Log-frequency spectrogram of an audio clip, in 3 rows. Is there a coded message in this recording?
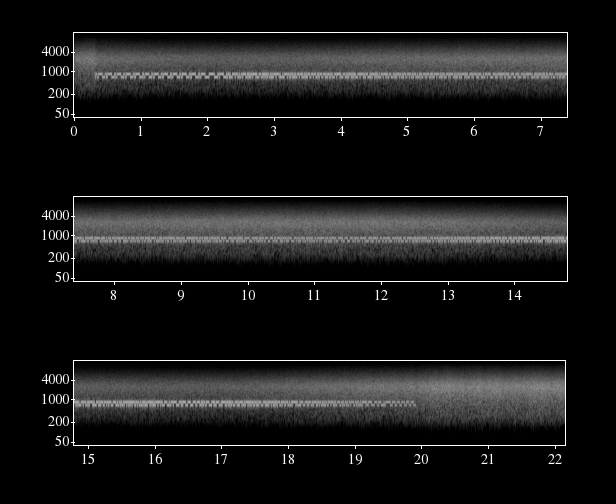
Yes: NAVTEX (SITOR-B), 100 baud, 170 Hz shift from 0.3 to 19.9 s, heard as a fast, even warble, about 770 Hz centre, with radio static. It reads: UDJP BDS UGJX AIFHUC LGKB CK JQ ELOHF KN LNMF JPYCXZ GKSKLP IZKXJVM ZQPORF EDN XTU TMPPDO KTCNEFB KKKVG TG EXTXUF KLYSKB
